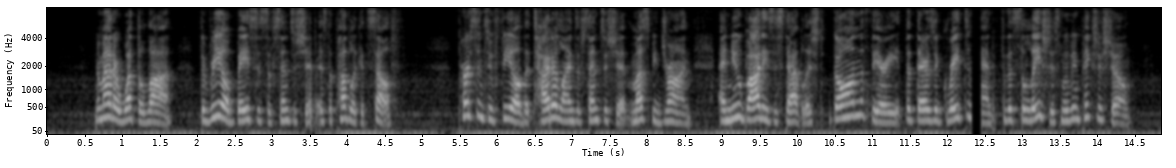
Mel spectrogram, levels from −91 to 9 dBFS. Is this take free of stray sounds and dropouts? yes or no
no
